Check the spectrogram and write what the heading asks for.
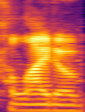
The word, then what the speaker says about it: Kaleido: There's currently, we're not sure if Kaleido is pronounced Kaleido or Kaleido but we go with Kaleido because, like, you know, kaleidoscope has a lot of colors in it, so we assume that's what it is.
